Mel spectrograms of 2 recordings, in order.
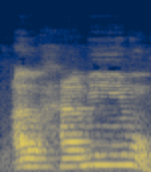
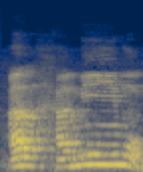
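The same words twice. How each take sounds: The two takes are said the same way.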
